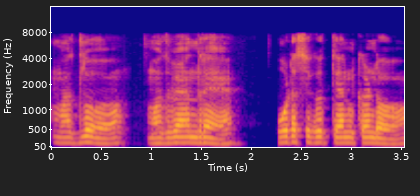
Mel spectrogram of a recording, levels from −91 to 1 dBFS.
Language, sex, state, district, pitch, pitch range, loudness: Kannada, male, Karnataka, Chamarajanagar, 145 Hz, 135-150 Hz, -19 LUFS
